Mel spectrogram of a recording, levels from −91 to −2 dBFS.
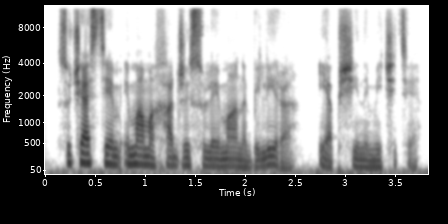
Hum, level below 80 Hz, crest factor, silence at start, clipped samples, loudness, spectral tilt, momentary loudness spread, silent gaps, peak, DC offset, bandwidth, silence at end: none; -46 dBFS; 20 dB; 0.05 s; under 0.1%; -24 LUFS; -3.5 dB/octave; 10 LU; none; -6 dBFS; under 0.1%; 12 kHz; 0.05 s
